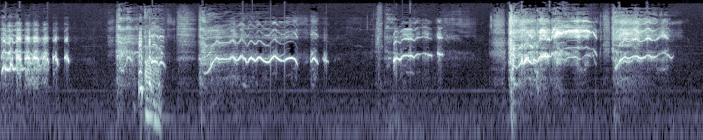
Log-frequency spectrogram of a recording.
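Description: Laughter sound effect: a high-pitched laugh in about six fits. The first fit is a quick run of short ha-ha pulses; the later ones are drawn out with a wobbling pitch.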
